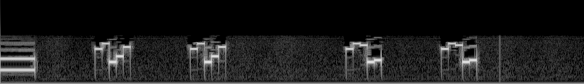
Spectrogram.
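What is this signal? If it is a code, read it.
Five-tone selective call (ZVEI), heard as quick runs of five tones, tones of about 70 ms. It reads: 88149 88149 88012 88012
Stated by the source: ZVEI five-tone selective call received on an SDR, from the feuerwehr-orlamuende server (fire brigade Orlamünde).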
